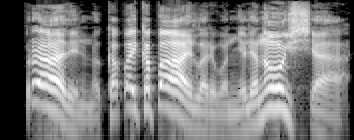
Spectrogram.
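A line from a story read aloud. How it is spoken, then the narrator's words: Loud laughter. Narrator (Belarusian): зарагатаў Яўхім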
